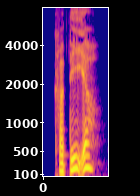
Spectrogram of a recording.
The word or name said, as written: gradere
